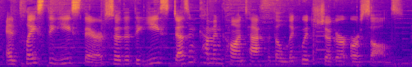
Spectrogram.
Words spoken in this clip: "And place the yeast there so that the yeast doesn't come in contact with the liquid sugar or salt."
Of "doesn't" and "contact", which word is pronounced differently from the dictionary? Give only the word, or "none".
none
